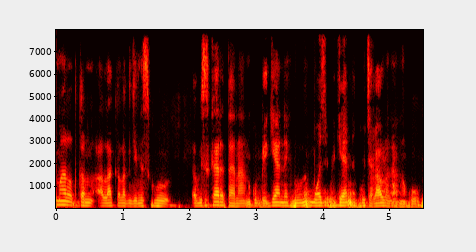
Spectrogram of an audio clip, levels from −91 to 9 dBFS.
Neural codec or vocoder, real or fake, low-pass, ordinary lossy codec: codec, 16 kHz, 2 kbps, X-Codec, WavLM features, trained on Multilingual LibriSpeech; fake; none; none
